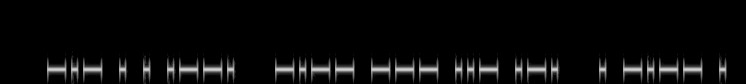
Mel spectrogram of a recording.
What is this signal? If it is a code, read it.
Morse code, heard as a keyed tone, about 20 wpm, 700 Hz. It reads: KEEP YOUR EYE
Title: Sentences from Top 1000 Words - Review Part 1 - 20wpm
